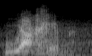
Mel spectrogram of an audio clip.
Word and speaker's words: Jachin: This is also written in some texts as J-A-C-H-I-N. But since in Hebrew, J and Y and I are various forms of yod, they all are pronounced in the same way. Yachin.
